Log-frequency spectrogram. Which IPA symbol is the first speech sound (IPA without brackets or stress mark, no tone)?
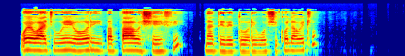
w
